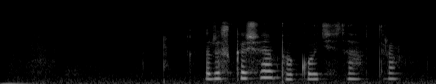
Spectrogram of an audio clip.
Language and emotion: Russian, sad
